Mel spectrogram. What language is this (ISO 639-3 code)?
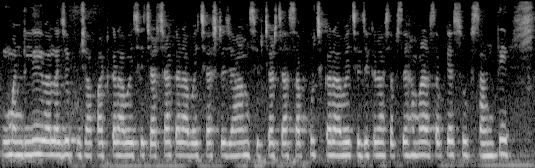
mai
